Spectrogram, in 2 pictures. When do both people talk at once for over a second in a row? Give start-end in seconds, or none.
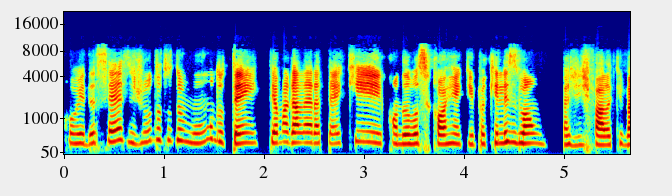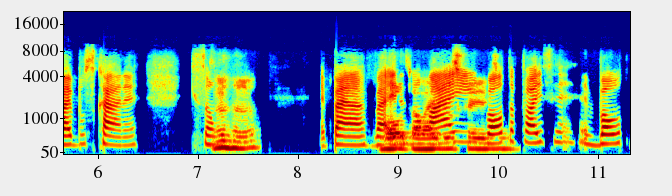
8.8-10.2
